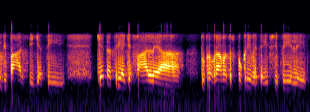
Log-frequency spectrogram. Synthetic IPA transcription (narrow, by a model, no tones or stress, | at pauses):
nd̪ipɐɾçiʝɐt̪i | ce̞t̪ɐt̪ɾiɐce̞fɐle̞ɐt̪upɾo̞ɣɾɐmɐt̪o̞spukɾive̞t̪e̞ipsipili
